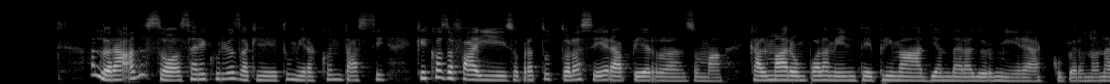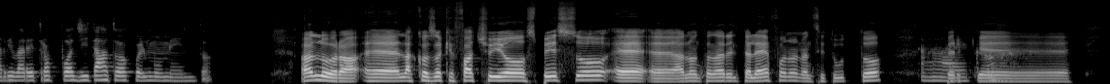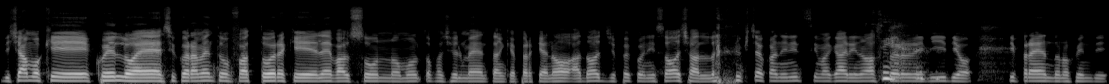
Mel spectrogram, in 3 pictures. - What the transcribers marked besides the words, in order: "insomma" said as "nsomma"; chuckle; chuckle; "cioè" said as "ceh"; chuckle
- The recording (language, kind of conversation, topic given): Italian, podcast, Cosa fai per calmare la mente prima di dormire?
